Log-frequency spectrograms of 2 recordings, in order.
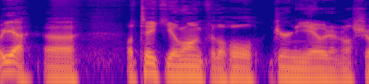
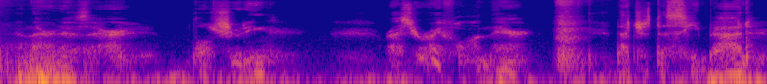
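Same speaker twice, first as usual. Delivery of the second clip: hushed, very soft, very quiet whisper; 4 semitones higher, 11 dB quieter than usual. Showing the listener a shooting rest outside before leaving, whispering. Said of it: "I don't know why I'm whispering".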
